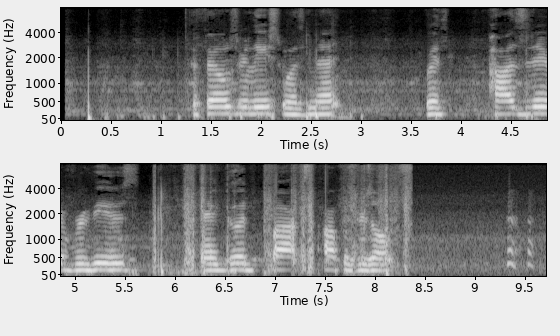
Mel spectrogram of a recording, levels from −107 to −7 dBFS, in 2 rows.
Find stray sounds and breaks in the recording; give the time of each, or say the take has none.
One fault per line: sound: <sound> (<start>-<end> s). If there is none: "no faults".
sound: laugh (9.3-9.6 s)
